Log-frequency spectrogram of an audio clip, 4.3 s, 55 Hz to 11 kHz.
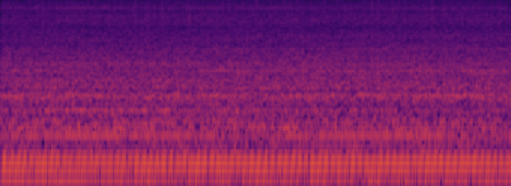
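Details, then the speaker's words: Porsche 944 idle after adjustment down from about 1,250 rpm to roughly 1,000 rpm (stock 950–1,000): steady, even hum with smooth pulse, no misses or knocks; normal idle. "Alright guys, she's running what sounds like 1,000. It's just a little over, but that'll do."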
